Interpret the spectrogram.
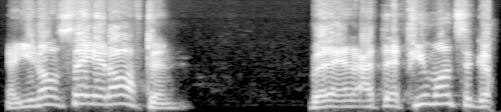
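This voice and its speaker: A woman's voice: medium pitch, animated, quick pace, a bit bright, no room sound. A woman on a live online panel, arguing her point with sarcasm. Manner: argumentative, sarcastic.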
